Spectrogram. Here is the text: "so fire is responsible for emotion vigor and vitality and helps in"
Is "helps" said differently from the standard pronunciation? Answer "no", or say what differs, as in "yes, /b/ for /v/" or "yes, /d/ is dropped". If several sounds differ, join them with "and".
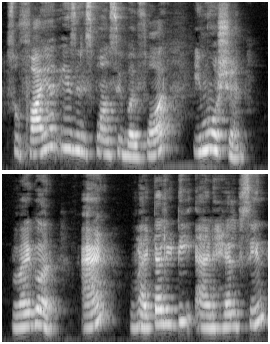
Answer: no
